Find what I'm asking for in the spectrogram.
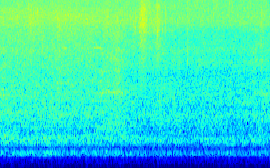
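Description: A dense, steady drone of many honeybees buzzing together at a hive, continuous and unbroken, with no voices.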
